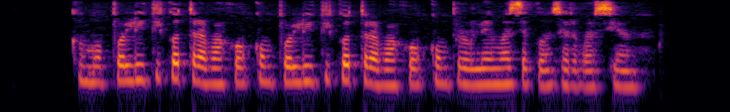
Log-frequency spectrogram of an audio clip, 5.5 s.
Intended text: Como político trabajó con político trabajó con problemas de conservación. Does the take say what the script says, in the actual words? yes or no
yes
